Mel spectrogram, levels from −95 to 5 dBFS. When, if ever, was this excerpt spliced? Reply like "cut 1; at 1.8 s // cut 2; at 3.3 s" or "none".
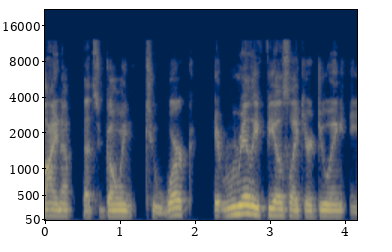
cut 1; at 2.2 s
